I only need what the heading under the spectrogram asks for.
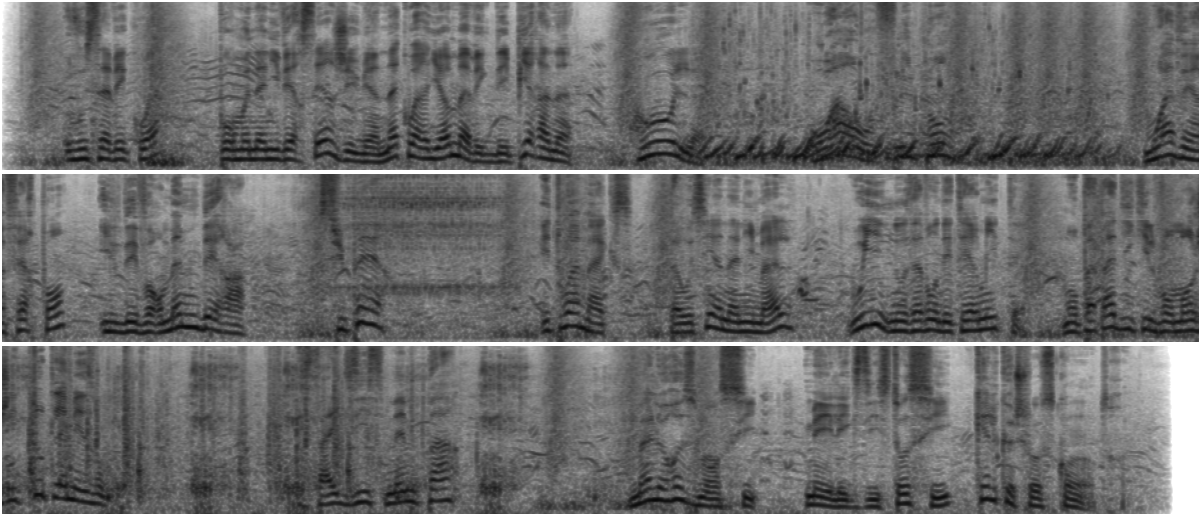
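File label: French Charge Character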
